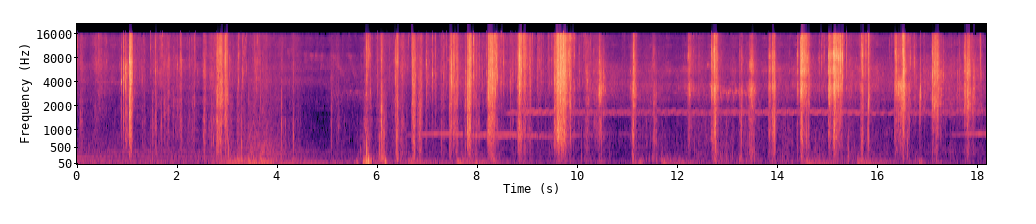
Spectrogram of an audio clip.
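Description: Footsteps in slide sandals on dry leaves, grass and dirt, each step a short crunch, irregular and sparse at first, then coming closer together about six seconds in.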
